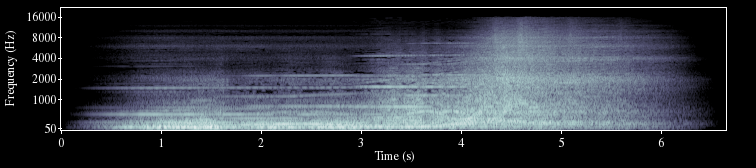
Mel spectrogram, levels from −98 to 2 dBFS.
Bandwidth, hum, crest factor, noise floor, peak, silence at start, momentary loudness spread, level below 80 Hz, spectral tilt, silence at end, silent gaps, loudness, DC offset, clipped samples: 14.5 kHz; none; 16 dB; -58 dBFS; -2 dBFS; 0.45 s; 13 LU; -36 dBFS; -6 dB/octave; 0.7 s; none; -17 LUFS; under 0.1%; under 0.1%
